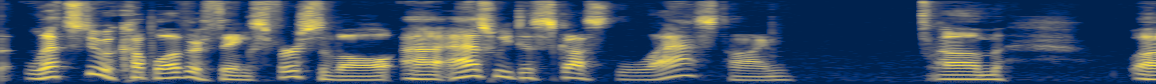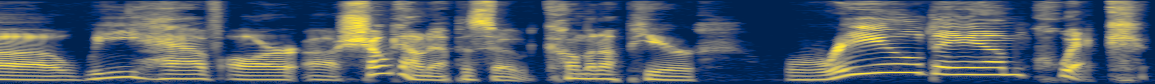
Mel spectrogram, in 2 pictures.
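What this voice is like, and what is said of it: Hoarse voice. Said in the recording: “Excuse me if I'm a little hoarse on this one. I'm getting over a hell of a nasty cold.”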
